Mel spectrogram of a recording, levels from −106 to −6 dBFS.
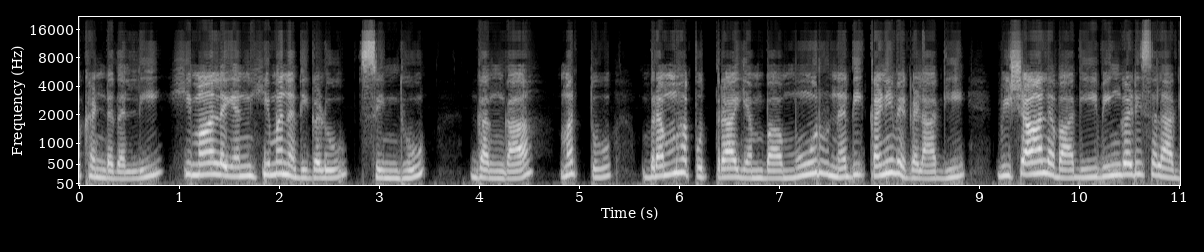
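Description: Throughout the clip, the speech sounds rough and grainy, with a noisy texture over its tones. This is likely Opus compression in music mode, at a rate near 16 kbps. Starved bands are filled with folded or noise content. The top still reaches 20.3 kHz.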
